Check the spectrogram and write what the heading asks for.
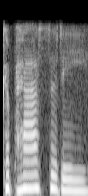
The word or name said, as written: capacity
